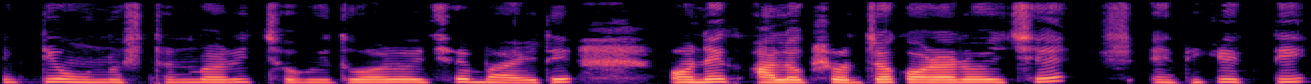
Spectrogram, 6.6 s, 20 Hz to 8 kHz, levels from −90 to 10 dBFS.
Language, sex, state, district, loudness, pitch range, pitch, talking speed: Bengali, female, West Bengal, Malda, -16 LUFS, 235-260 Hz, 245 Hz, 120 wpm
